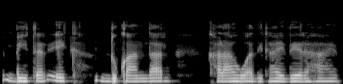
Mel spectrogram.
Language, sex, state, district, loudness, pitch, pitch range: Hindi, male, Jharkhand, Ranchi, -18 LUFS, 145 Hz, 140-150 Hz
